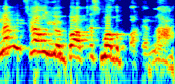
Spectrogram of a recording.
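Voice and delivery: fired-up, hyped, upset, worked-up outburst. Speaker retells what they told their younger siblings: retelling getting hyped and upset. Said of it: "I got really hype and upset".

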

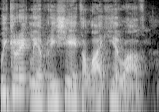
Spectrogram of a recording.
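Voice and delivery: put-on Irish accent. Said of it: "That's Irish".

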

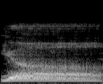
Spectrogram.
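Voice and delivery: loud, growly caveman sex noises and grunting. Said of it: "like, cavemanish".

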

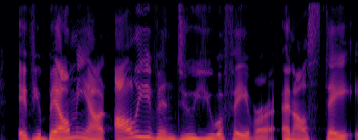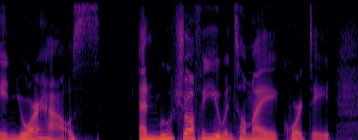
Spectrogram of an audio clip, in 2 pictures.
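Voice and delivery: ordinary talk, nothing marked

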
